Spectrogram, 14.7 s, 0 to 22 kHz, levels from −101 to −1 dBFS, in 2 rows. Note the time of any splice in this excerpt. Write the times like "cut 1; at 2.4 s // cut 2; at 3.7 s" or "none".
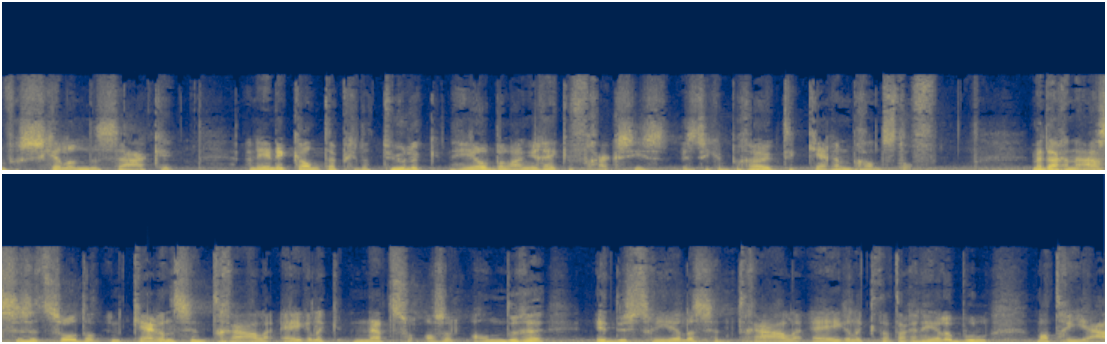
cut 1; at 6.8 s // cut 2; at 8.0 s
